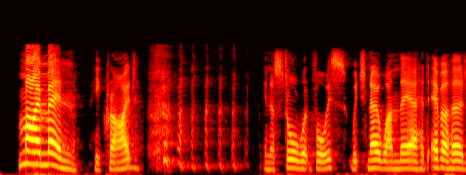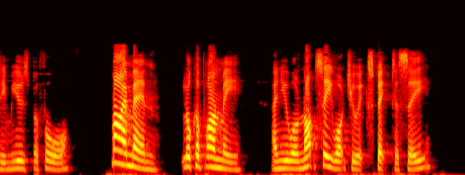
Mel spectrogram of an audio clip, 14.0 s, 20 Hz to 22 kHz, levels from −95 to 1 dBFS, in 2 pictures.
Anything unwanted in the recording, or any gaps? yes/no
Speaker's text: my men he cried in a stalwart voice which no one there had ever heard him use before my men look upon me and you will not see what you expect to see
yes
